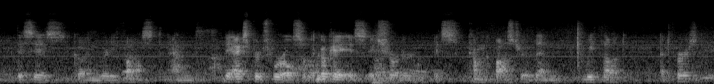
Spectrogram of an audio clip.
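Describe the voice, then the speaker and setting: A man with a Dutch accent at a medium pitch, fairly quick in pace, with fairly even intonation, audible room echo and noticeable background noise. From Netherlands. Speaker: activist presenter. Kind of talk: public presentation. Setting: community meeting in a record store.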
